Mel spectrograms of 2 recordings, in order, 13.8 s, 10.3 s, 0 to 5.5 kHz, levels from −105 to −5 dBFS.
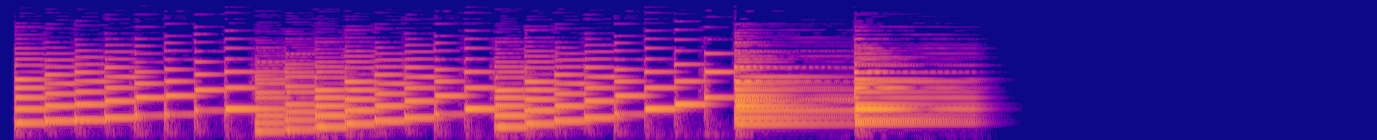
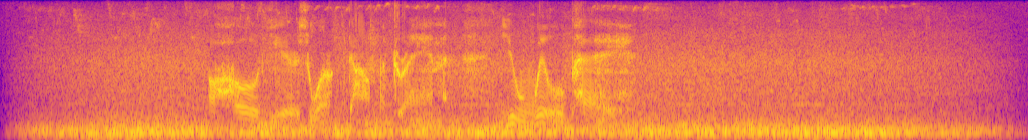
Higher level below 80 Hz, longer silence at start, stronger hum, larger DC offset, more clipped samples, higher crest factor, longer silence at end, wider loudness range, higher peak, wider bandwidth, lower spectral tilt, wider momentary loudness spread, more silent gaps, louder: second, -72 dBFS vs -30 dBFS; about the same, 0.15 s vs 0.15 s; neither; neither; neither; about the same, 20 dB vs 16 dB; first, 3.95 s vs 0.1 s; about the same, 4 LU vs 6 LU; second, -14 dBFS vs 0 dBFS; second, 4.3 kHz vs 5.4 kHz; about the same, -7 dB/octave vs -6.5 dB/octave; second, 10 LU vs 14 LU; neither; second, -34 LUFS vs -16 LUFS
